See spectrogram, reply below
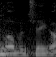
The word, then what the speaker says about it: Lomachenko: No, how you say his name? Lomachenko? – Lomachenko.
